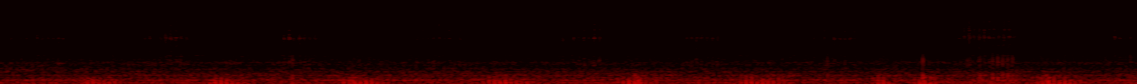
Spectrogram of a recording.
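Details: A female Somali cat, very affectionate, purrs loudly and continuously; a low rumble with regular breathy pulses near once a second throughout.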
